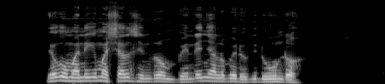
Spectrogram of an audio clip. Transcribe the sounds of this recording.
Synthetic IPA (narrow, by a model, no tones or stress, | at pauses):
joɡɔmanɪɡɪmaʃals̬inɾombendeɲalɔbedoɡidundɔ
